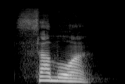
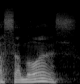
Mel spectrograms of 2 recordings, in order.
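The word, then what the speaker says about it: Samoëns: Samoin, la station de ski, et non pas Samoins.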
